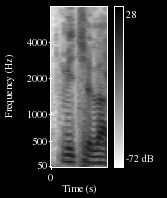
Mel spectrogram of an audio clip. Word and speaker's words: michelada: Mich, like Mich. Michelada.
